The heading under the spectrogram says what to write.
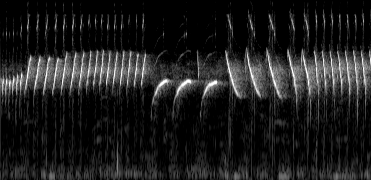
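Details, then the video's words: Training song of a canary for young birds: quick buzzy trill of repeated notes, three rising slurred whistles, then more spaced sweeping notes and a renewed fast trill, high-pitched and steady. "MASTERAN UNTUK KENARI MUDA!!"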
